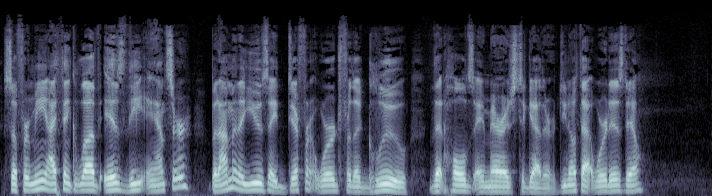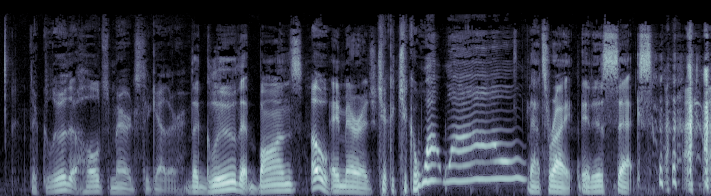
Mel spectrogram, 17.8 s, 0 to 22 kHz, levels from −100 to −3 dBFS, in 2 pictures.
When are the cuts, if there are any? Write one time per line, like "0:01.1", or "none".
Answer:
none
